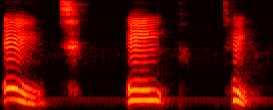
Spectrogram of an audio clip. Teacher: It's not going to be short A. It becomes a long A. It says its name.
